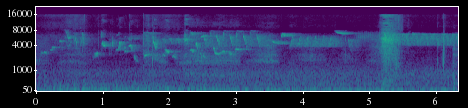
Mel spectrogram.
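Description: Songbird singing: a run of quick, varied high chirps and whistles, then a held high trill from about four seconds in, over a low steady rumble. A brief noise about five seconds in.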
